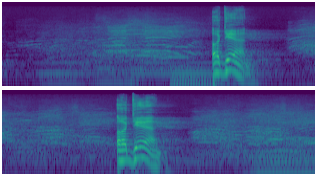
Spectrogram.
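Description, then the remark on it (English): A large crowd roars loud words in unison, twice, in big swelling bursts, each followed by a single man's voice calling out over a hall full of chatter and murmur. “Next four words as loud as you can scream them.”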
